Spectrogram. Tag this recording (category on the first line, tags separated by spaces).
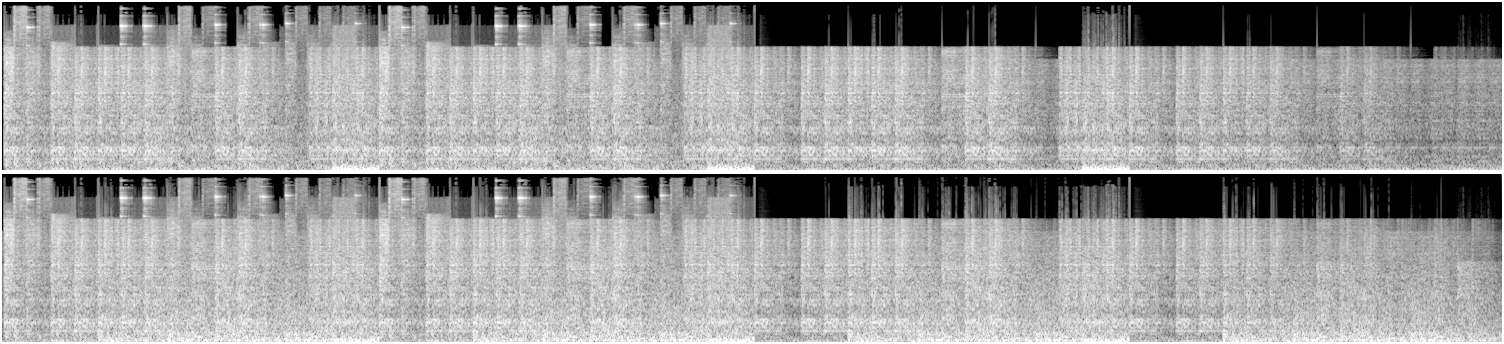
Music > Multiple instruments
Soundtrack Sci-fi Games Cyberpunk Underground Industrial Horror Ambient Noise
